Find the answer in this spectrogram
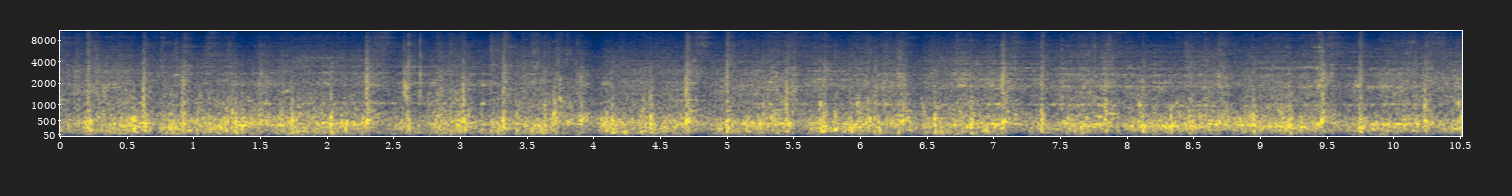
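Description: Passenger coaches of a train rolling past close by, with a continuous rumble and the wheels clacking over the rail joints.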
